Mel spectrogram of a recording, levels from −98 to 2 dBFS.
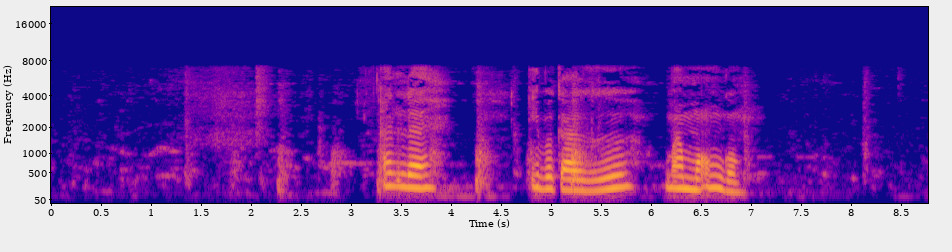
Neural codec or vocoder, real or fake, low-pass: none; real; 7.2 kHz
